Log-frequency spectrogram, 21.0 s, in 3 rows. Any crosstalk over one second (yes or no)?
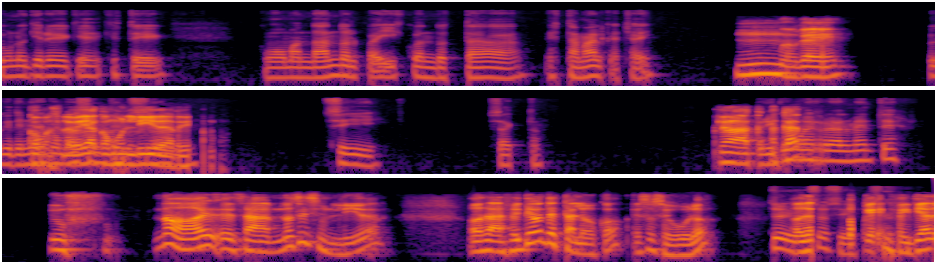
yes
